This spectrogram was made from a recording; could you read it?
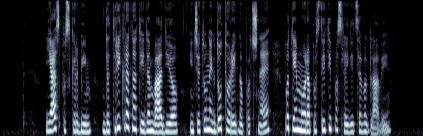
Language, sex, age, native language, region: Slovenian, female, 18-29, Slovenian, Central Slovenia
